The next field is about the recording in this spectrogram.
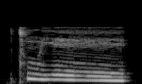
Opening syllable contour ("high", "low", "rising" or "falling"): low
